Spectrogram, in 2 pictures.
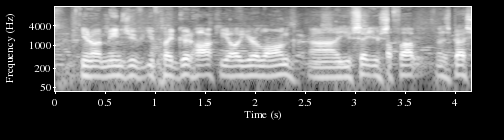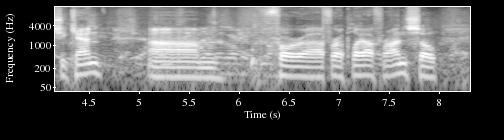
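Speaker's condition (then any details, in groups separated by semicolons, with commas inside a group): No condition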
